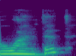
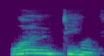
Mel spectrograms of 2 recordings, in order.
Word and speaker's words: wanted: Esas palabritas que terminen en estas dos letras se van a pronunciar con id. Es decir, que estas dos, esta ed se va a pronunciar como una id.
